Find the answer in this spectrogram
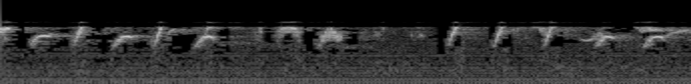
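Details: Caged green leafbird, third-place winner at a bird singing contest, delivering rapid, varied chirps and whistled trills, about two or three phrases a second, high and sharp, with a faint background hum.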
